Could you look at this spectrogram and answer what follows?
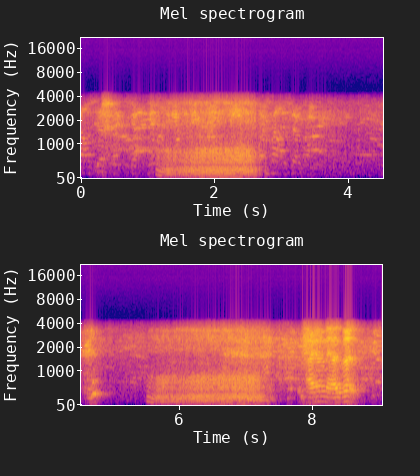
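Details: Two long, low, rattling inspiratory snores with a brief snort between them and a rougher burst at the end; snoring.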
